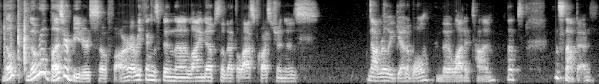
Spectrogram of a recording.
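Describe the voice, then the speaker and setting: Man blurting quick trivia answers. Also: medium pitch, gravelly. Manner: quick answers, excited self-talk. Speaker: trivia game player. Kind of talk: casual gaming commentary.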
